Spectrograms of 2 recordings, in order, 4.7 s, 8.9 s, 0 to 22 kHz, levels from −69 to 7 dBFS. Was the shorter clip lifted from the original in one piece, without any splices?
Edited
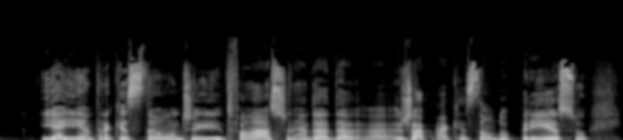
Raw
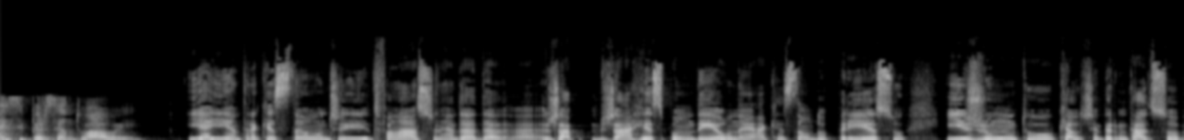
no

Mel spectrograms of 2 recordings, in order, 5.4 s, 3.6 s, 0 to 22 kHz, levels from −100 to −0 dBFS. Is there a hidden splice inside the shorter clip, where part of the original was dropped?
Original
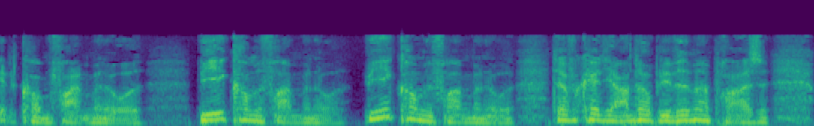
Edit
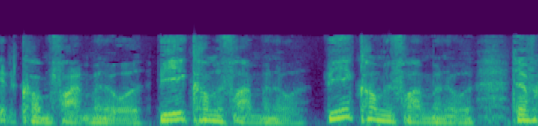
yes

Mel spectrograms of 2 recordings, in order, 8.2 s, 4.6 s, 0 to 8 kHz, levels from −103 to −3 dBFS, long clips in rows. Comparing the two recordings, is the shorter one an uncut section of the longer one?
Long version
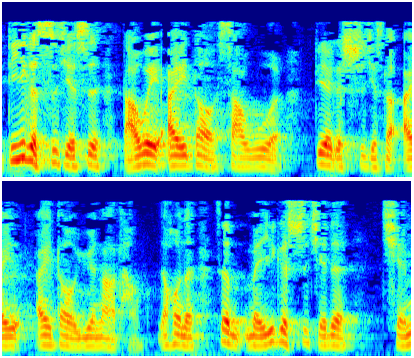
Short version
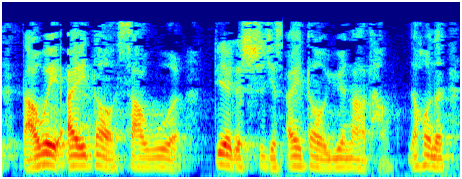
no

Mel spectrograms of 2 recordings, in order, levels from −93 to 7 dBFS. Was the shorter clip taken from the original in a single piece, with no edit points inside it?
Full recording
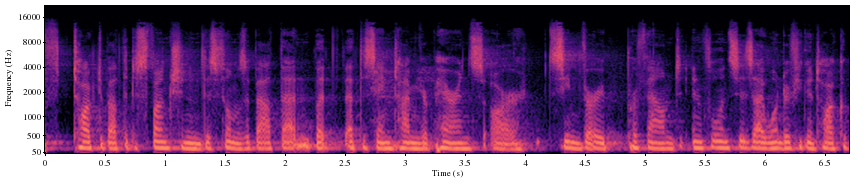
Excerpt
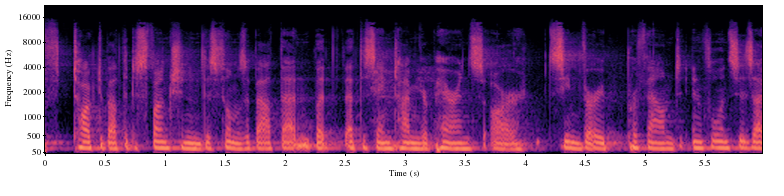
yes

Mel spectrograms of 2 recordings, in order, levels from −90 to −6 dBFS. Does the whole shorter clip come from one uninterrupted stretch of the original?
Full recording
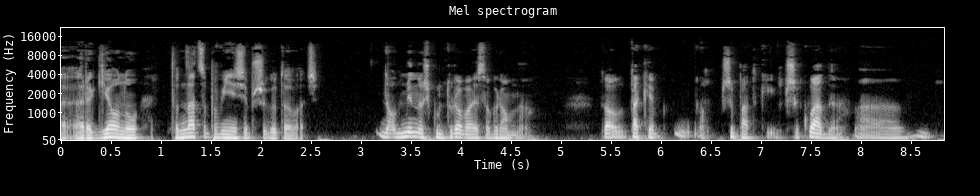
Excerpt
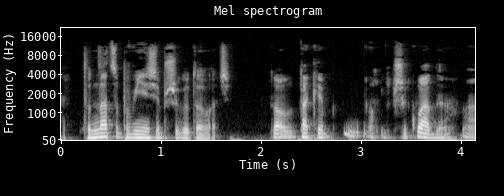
no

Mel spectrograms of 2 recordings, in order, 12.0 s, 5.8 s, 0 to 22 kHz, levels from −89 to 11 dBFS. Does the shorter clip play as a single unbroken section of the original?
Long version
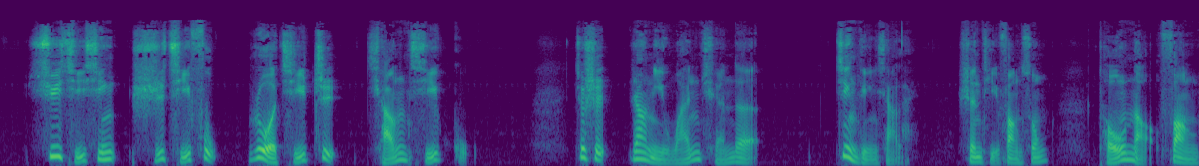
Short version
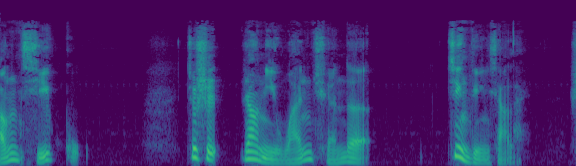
yes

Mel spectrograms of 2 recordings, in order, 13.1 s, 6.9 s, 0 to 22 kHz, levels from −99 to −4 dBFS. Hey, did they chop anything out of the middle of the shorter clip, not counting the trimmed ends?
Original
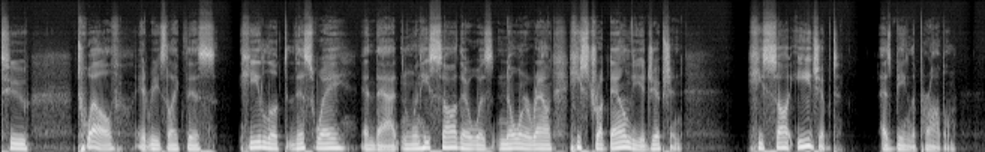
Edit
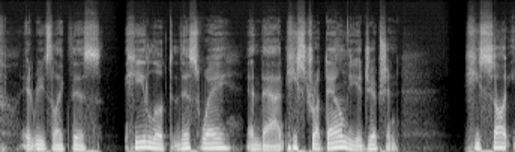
yes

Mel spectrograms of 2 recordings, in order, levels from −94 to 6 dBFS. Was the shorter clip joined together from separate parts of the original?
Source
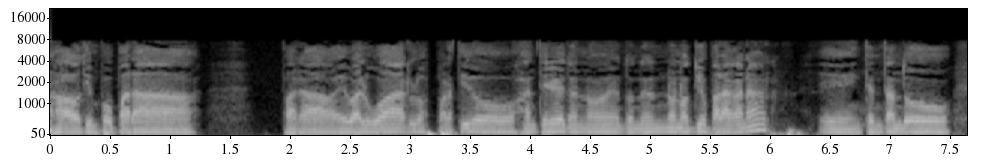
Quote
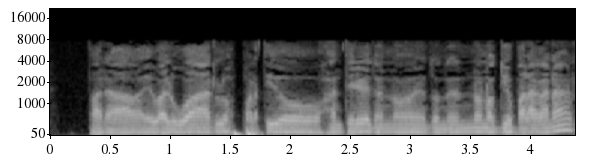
no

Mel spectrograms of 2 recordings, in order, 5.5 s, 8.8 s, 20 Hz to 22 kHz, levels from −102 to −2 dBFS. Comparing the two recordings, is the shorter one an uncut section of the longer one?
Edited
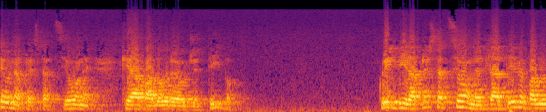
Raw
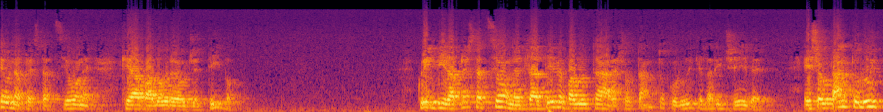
no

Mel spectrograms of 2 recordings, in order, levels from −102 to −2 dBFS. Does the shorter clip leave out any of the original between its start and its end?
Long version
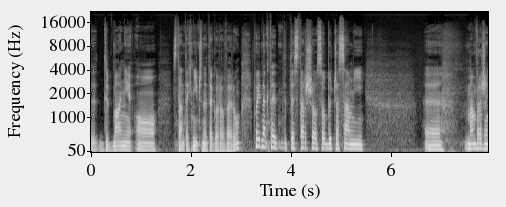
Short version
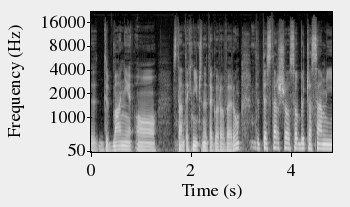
yes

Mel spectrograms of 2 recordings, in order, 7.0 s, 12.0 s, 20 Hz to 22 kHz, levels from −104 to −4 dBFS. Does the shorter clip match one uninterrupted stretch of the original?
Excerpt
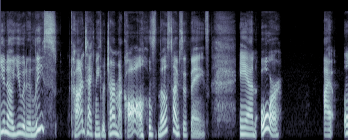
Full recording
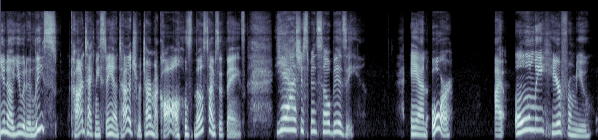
no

